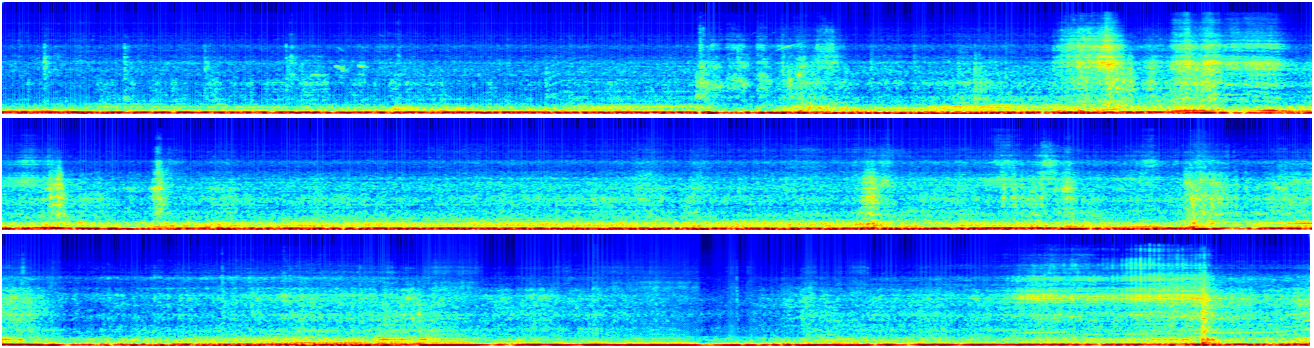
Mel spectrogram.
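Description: Race car engine idling with a steady, heavy low rumble, heard close up through a hood-mounted camera, then rising in pitch as the car accelerates away near the end.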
